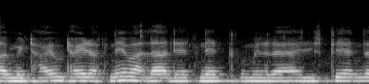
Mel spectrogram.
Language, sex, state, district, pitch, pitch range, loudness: Hindi, male, Haryana, Jhajjar, 160 Hz, 155-165 Hz, -14 LUFS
